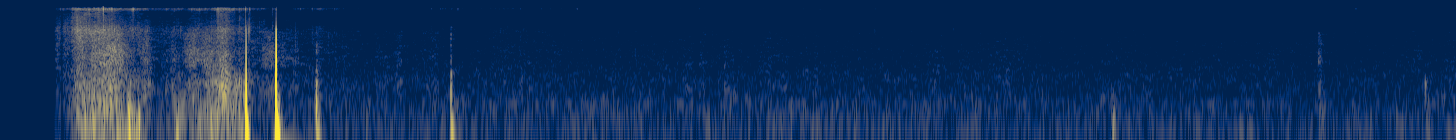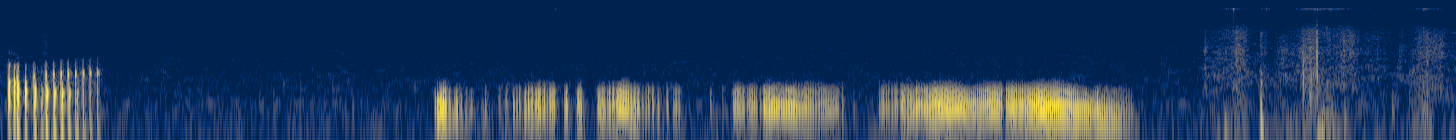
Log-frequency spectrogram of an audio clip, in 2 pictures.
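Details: Loud stomach growling in a quiet room: several gurgling, rumbling and croaking stretches of gut noise; borborygmi.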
